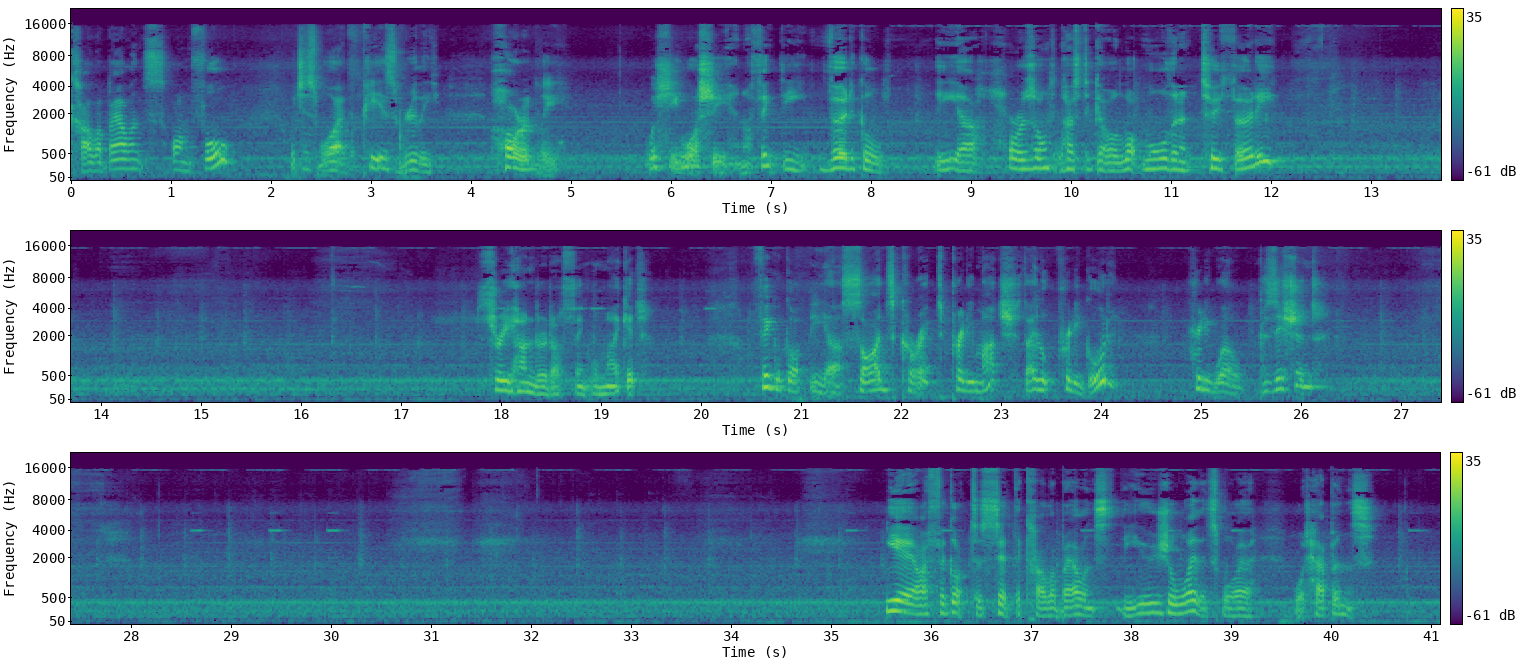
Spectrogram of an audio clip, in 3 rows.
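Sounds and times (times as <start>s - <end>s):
photocopier humming: 0.0s - 41.0s.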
